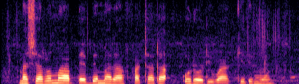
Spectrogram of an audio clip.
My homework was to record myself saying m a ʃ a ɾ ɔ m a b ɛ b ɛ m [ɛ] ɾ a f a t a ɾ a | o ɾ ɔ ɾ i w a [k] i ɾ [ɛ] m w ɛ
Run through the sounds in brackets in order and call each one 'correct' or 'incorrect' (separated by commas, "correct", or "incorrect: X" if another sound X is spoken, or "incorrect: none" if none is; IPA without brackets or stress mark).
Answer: incorrect: a, correct, incorrect: i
